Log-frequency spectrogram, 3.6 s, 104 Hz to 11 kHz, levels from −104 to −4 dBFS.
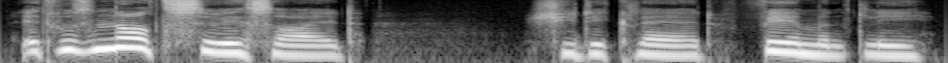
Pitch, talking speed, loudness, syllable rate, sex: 220 Hz, 120 wpm, -15 LUFS, 5.2 syllables/s, female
